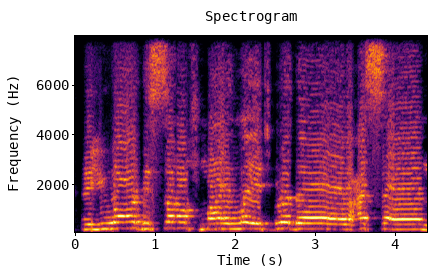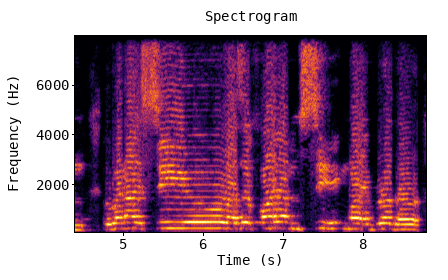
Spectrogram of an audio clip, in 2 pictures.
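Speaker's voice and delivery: rising, slow mourning chant of the Imam's words; lamenting recitation. Acted. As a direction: let the grief swell into a sung wail.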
